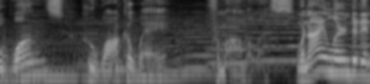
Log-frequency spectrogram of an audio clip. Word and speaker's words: Omelas: The ones who walk away from Omelas. When I learned it in 8th grade, my teacher pronounced it Omelas, and I recently learned it's probably pronounced Omelas.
